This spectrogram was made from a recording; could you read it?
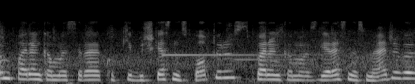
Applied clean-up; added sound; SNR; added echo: none; Door / Bell + Run; 15 dB; none.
